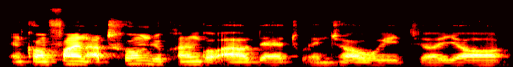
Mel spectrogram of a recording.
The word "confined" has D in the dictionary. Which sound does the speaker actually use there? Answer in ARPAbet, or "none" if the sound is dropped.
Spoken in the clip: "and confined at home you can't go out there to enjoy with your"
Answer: none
